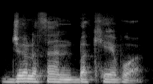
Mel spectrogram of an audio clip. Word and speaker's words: Jonathan Bakebwa: your name the way it's supposed to be pronounced my name is jonathan baker oh i don't think i was i was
